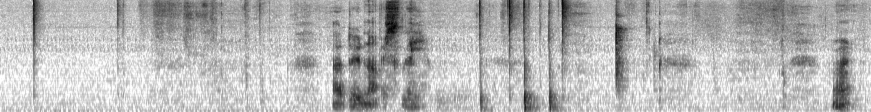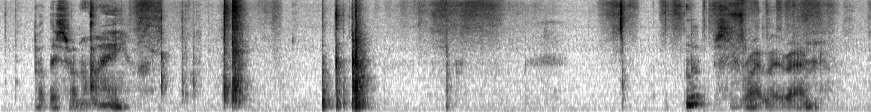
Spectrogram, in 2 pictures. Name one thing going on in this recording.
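Paper slides and rustles on a table.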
